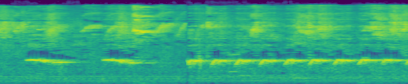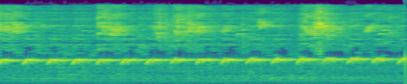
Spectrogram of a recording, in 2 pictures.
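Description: Jungle bush quail giving clear whistled notes, first drawn-out, then a steady run of short whistles about two or three per second, over a low hum and faint chirps.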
